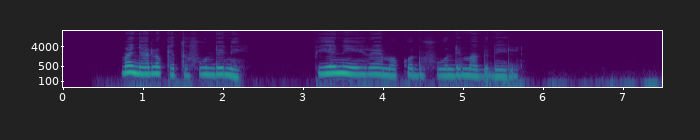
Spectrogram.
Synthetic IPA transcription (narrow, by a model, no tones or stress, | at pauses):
maɲalɔket̪ofundeni | pɪeniɾɛmɔkɔdfwondemaɡdel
